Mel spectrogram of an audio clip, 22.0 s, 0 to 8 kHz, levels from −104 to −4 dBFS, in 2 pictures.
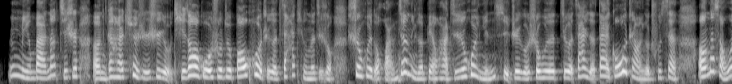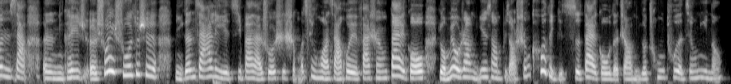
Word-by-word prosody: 嗯， 330 Hz, -, -4 dB
明 245 Hz, -7 st, -2 dB
白， 230 Hz, -2 st, +3 dB
那 325 Hz, +8 st, -3 dB
其 245 Hz, -, -5 dB
实， 290 Hz, +3 st, -1 dB, 0.2 s
呃， 220 Hz, -, +3 dB
你 215 Hz, -2 st, -2 dB
刚 270 Hz, +3 st, -1 dB
才 260 Hz, 0 st, +1 dB
确 275 Hz, +3 st, 0 dB
实 225 Hz, -3 st, -2 dB
是 240 Hz, +3 st, -3 dB
有 -, -, +2 dB
提 245 Hz, -, -1 dB
到 320 Hz, 0 st, +7 dB
过 265 Hz, -4 st, +5 dB
说 265 Hz, 0 st, +1 dB
就 265 Hz, 0 st, +1 dB
包 290 Hz, +4 st, +6 dB
括 345 Hz, -2 st, +3 dB
这 240 Hz, -, -1 dB
个 215 Hz, -3 st, +2 dB
家 205 Hz, +8 st, -3 dB
庭 220 Hz, -3 st, -7 dB
的 205 Hz, -, 0 dB
这 205 Hz, -, -8 dB
种 -, -, -3 dB, 0.2 s
社 320 Hz, -4 st, +1 dB
会 290 Hz, -2 st, 0 dB
的 -, -, +1 dB
环 -, -, -3 dB
境 420 Hz, -1 st, +2 dB
的 285 Hz, -, -4 dB
一 -, -, -3 dB
个 205 Hz, 0 st, 0 dB
变 220 Hz, +1 st, -2 dB
化， 220 Hz, 0 st, -3 dB
其 225 Hz, +3 st, -6 dB
实 275 Hz, +3 st, +2 dB
会 335 Hz, +1 st, +1 dB
引 210 Hz, +1 st, -2 dB
起 380 Hz, +6 st, -3 dB
这 235 Hz, -1 st, +2 dB
个 210 Hz, 0 st, 0 dB
社 240 Hz, +3 st, +3 dB
会 245 Hz, -, +1 dB
的 240 Hz, 0 st, +5 dB
这 235 Hz, +1 st, -3 dB
个 -, -, +5 dB
家 290 Hz, +1 st, -3 dB
里 280 Hz, -, -3 dB
的 -, -, 0 dB
代 305 Hz, -3 st, +1 dB
沟 360 Hz, +11 st, +4 dB
这 -, -, -9 dB
样 -, -, -2 dB
的 100 Hz, -, -5 dB
一 -, -, -5 dB
个 95 Hz, -, 0 dB
出 240 Hz, -, -9 dB
现， 235 Hz, -4 st, -3 dB, 0.3 s
呃， 290 Hz, -, +6 dB
那 460 Hz, -, +1 dB
想 460 Hz, -, -1 dB
问 310 Hz, -3 st, +1 dB
一 -, -, -3 dB
下， 255 Hz, -4 st, -2 dB, 0.2 s
呃， 220 Hz, -1 st, -1 dB
你 205 Hz, 0 st, -2 dB
可 235 Hz, -, +1 dB
以， 255 Hz, -2 st, -3 dB
呃， 200 Hz, 0 st, +2 dB
说 415 Hz, -, +1 dB
一 475 Hz, -, +10 dB
说 335 Hz, 0 st, +2 dB
就 370 Hz, +2 st, 0 dB
是 325 Hz, -7 st, +3 dB, 0.2 s
你 210 Hz, -4 st, -5 dB
跟 250 Hz, +3 st, +2 dB
家 280 Hz, 0 st, -1 dB
里 245 Hz, -7 st, -1 dB
几 215 Hz, +3 st, -10 dB
一 -, -, -10 dB
般 230 Hz, 0 st, -1 dB
来 195 Hz, -4 st, 0 dB
说 215 Hz, +2 st, 0 dB
是 230 Hz, 0 st, -6 dB
什 -, -, -5 dB
么 -, -, -7 dB
情 260 Hz, 0 st, -5 dB
况 215 Hz, -3 st, +1 dB
下 200 Hz, -1 st, -1 dB
会 215 Hz, -2 st, +3 dB
发 220 Hz, +1 st, -3 dB
生 230 Hz, +1 st, -6 dB
代 305 Hz, -2 st, +2 dB
沟？ 230 Hz, +1 st, +5 dB, 0.2 s
有 210 Hz, -, +4 dB
没 280 Hz, +10 st, +2 dB
有 280 Hz, -, +6 dB
让 260 Hz, -2 st, -1 dB
你 -, -, -5 dB
印 270 Hz, -, 0 dB
象 240 Hz, -4 st, -5 dB
比 -, -, -13 dB
较 -, -, -3 dB
深 295 Hz, +3 st, -7 dB
刻 485 Hz, +6 st, +2 dB
的 -, -, -3 dB
一 -, -, -6 dB
次 450 Hz, -, -2 dB
代 245 Hz, -6 st, +1 dB
沟 195 Hz, 0 st, 0 dB
的 -, -, -2 dB
这 -, -, -5 dB
样 195 Hz, -, -2 dB
的 200 Hz, -, -5 dB
一 -, -, -9 dB
个 200 Hz, -, -3 dB
冲 245 Hz, +5 st, -9 dB
突 250 Hz, 0 st, -4 dB
的 210 Hz, -, +1 dB
经 230 Hz, +3 st, -7 dB
历 250 Hz, -1 st, -7 dB
呢？ 225 Hz, +3 st, -8 dB
245 Hz, 345 characters per minute, -23 LUFS, 220-285 Hz, 0.3 s, 一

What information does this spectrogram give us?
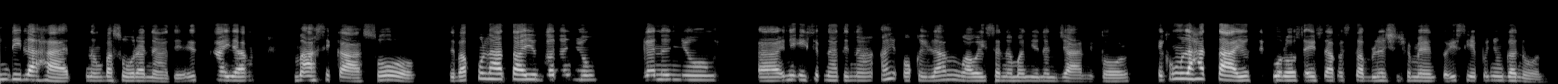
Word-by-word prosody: hindi 235 Hz, 0 st, -2 dB
lahat 175 Hz, -8 st, +4 dB, 0.2 s
ng 180 Hz, -1 st, -4 dB
basura 175 Hz, -1 st, 0 dB
natin, 150 Hz, -2 st, -6 dB
eh, 195 Hz, -, -3 dB, 0.2 s
kayang 190 Hz, -3 st, +3 dB, 0.5 s
maasikaso. 185 Hz, -3 st, +1 dB, 0.3 s
'Di 170 Hz, -, -5 dB
ba 185 Hz, -, +5 dB
kung 270 Hz, -1 st, -2 dB
lahat 250 Hz, -1 st, +7 dB
tayo 230 Hz, -1 st, +6 dB
gano'n 225 Hz, 0 st, -3 dB
'yung 210 Hz, 0 st, -2 dB, 0.5 s
ganun 225 Hz, +1 st, -1 dB
'yung, 205 Hz, -1 st, -1 dB, 0.5 s
ah, 170 Hz, +1 st, +2 dB
iniisip 210 Hz, 0 st, -4 dB
natin 190 Hz, -1 st, -5 dB
na, 185 Hz, 0 st, -5 dB
"Ay 240 Hz, +5 st, -3 dB
okey 180 Hz, 0 st, -4 dB
lang 195 Hz, +4 st, -1 dB
wawalisan 175 Hz, 0 st, -1 dB
naman 175 Hz, 0 st, -3 dB
'yun 170 Hz, 0 st, -4 dB
ng 165 Hz, -, -6 dB
janitor," 150 Hz, -1 st, -3 dB, 0.3 s
eh, -, -, -1 dB
kung 265 Hz, +2 st, +1 dB
lahat 255 Hz, -1 st, +7 dB
tayo 195 Hz, -5 st, +8 dB
siguro 195 Hz, -2 st, +1 dB
sa 185 Hz, -1 st, -1 dB
isang 185 Hz, -1 st, -1 dB
establisyemento, 175 Hz, -2 st, -4 dB
isipin 185 Hz, 0 st, -5 dB
'yung 185 Hz, -, -7 dB
ganun, 140 Hz, -9 st, -2 dB
185 Hz, 155 wpm, -22 LUFS, 170-210 Hz, 0.5 s, tayo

